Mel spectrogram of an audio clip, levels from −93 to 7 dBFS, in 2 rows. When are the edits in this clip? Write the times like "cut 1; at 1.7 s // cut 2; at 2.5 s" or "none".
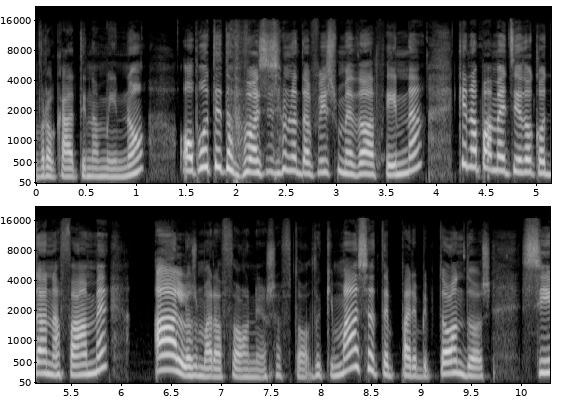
none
